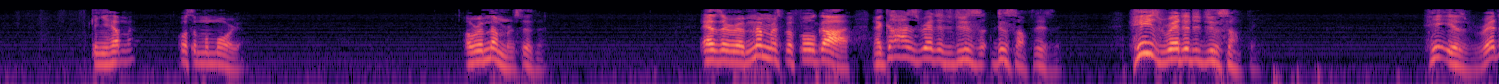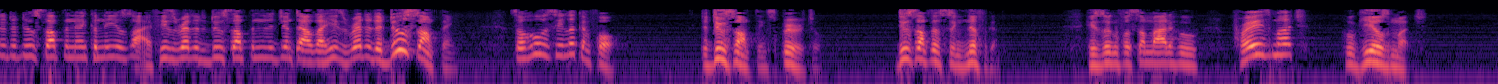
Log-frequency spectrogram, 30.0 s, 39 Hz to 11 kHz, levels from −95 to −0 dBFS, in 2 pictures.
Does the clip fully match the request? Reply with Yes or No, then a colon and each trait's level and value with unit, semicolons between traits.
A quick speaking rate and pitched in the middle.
No: average, 155 wpm; medium, 155 Hz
